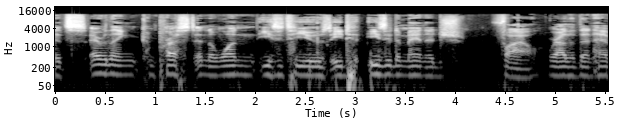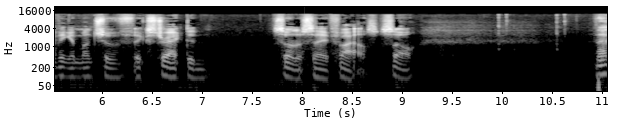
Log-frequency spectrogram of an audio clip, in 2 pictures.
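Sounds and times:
faint steady hiss: 0.0s - 11.0s
computer mouse clicking: 9.9s - 10.8s.

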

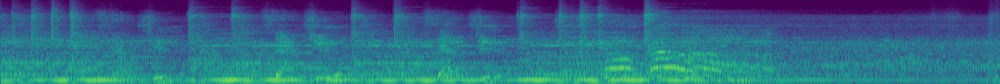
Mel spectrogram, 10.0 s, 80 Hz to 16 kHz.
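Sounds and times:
person singing: 0.0s - 8.1s
electric guitar ringing: 0.0s - 9.8s.

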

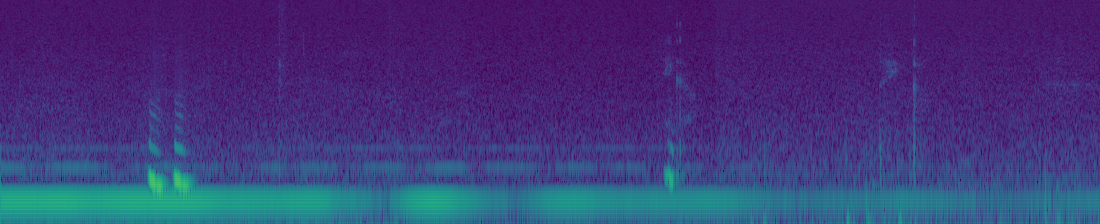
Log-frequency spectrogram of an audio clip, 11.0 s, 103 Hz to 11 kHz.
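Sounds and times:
low drone tone: 0.0s - 9.4s.

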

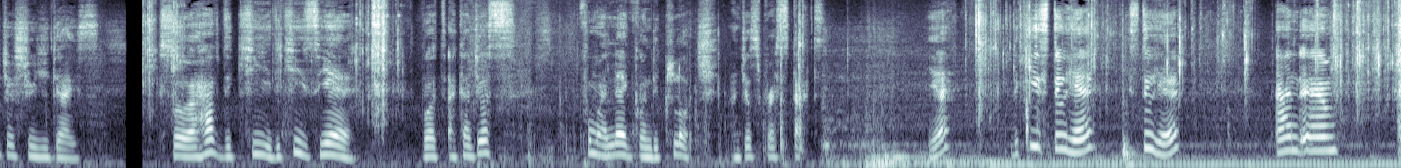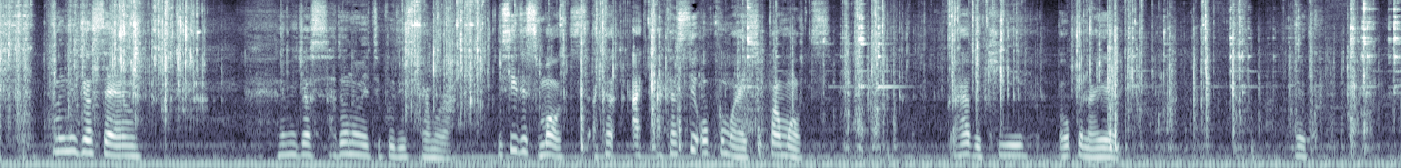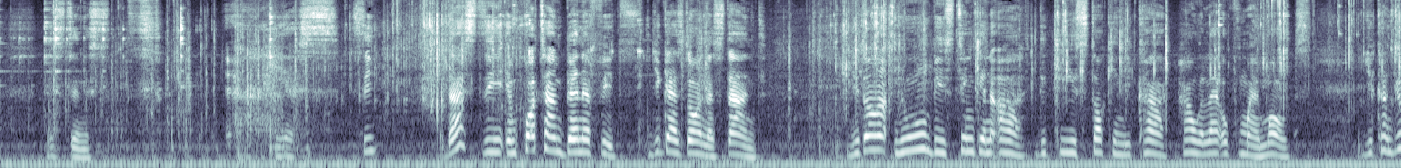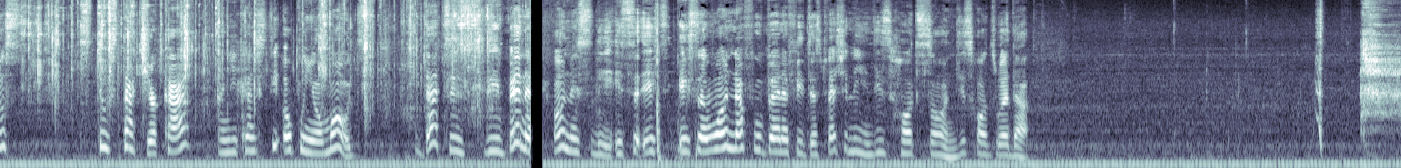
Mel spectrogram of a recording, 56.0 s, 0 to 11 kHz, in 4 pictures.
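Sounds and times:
keys jangling and clinking: 1.4s - 4.2s, 9.6s - 49.6s
car engine idling: 1.8s - 56.0s
man exhaling aah: 55.6s - 56.0s.

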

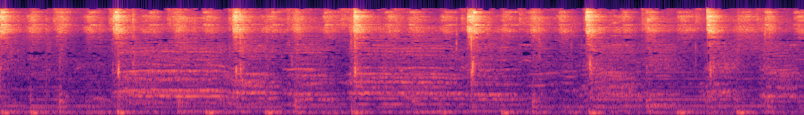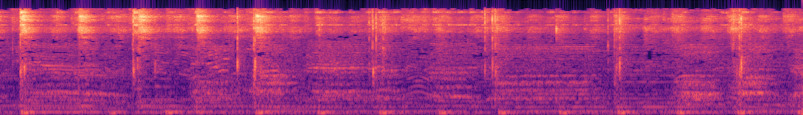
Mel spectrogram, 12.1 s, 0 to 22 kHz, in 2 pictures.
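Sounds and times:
choir singing: 0.8s - 12.0s.

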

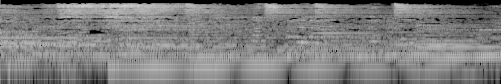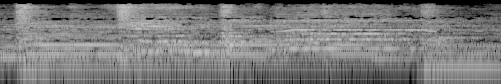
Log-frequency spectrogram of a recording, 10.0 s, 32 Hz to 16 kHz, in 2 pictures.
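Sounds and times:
voices singing together: 0.0s - 2.5s, 6.1s - 10.0s
acoustic guitar: 0.0s - 10.0s
electric guitar: 0.0s - 10.0s
keyboard: 0.0s - 10.0s
steady bass: 0.0s - 10.0s.

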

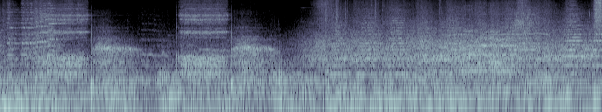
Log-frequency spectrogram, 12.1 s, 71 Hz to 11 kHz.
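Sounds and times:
mechanical respirator breathing: 0.9s - 2.8s, 3.5s - 5.6s.

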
